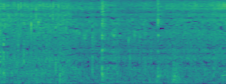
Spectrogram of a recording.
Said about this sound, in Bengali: এবার আমি বেরেস্তা কাটা ভেজে নেব।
